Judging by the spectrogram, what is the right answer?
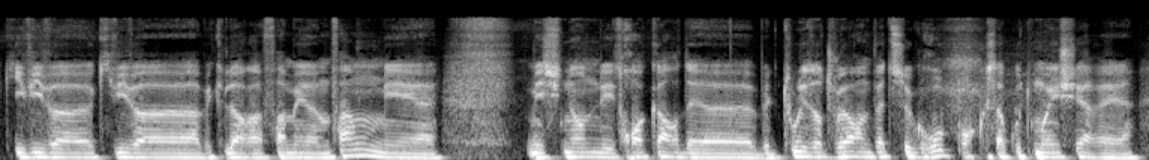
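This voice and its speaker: A man's voice: lowish voice, flat delivery, a little fast, slight background noise. A man in his thirties with a Roussillon French accent, a rugby league player talking casually as a radio guest, hesitant and full of restarts.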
